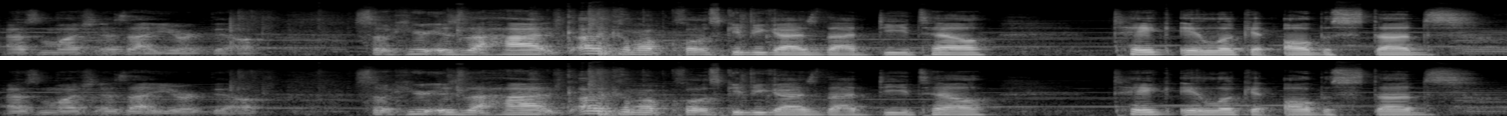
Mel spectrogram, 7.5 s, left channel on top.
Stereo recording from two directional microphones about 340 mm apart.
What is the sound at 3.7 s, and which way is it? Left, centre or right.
Speech, centre.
